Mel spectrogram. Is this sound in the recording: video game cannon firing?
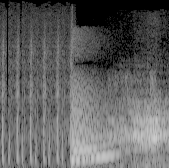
yes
